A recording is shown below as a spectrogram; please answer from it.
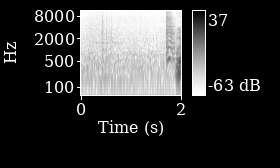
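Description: Faint rustling and a small knock as a man sits down in an office chair, then near the end a man's voice starts loudly with a drawn-out "Well".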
